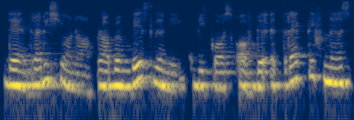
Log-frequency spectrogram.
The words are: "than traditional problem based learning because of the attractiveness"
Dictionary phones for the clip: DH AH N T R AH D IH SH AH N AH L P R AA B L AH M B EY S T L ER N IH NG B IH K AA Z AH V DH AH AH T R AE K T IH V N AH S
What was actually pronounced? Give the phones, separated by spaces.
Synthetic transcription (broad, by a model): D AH N T R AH D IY S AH N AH L P R AA B L AH M B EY S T L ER N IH NG B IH K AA S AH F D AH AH T R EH K T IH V N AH S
